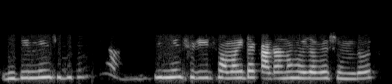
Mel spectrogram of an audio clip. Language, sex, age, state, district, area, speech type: Bengali, female, 30-45, West Bengal, Purba Medinipur, rural, conversation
